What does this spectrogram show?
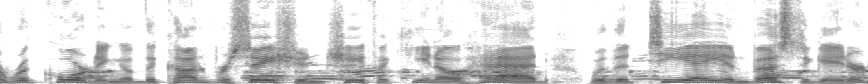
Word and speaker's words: Aquino: Apparently his chief, Aquino is the way we pronounce it, basically did what we call a butt dial.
